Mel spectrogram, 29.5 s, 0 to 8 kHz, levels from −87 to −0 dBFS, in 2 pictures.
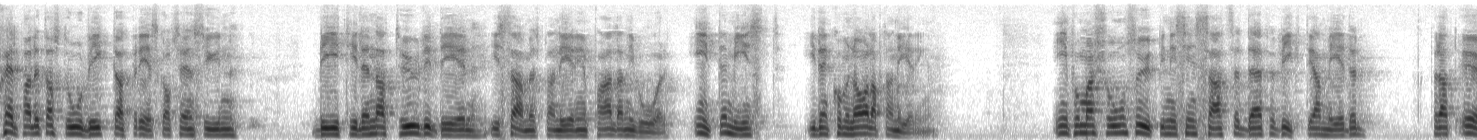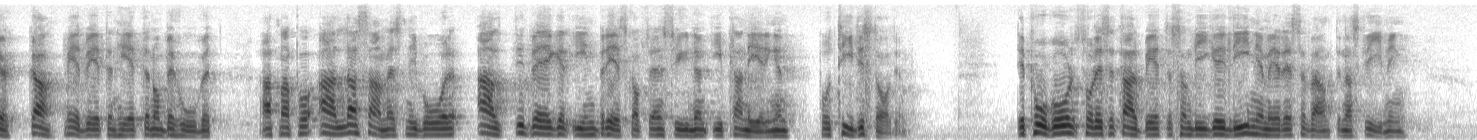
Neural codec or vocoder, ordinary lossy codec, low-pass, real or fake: vocoder, 44.1 kHz, 128 mel bands every 512 samples, BigVGAN v2; AAC, 32 kbps; 7.2 kHz; fake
